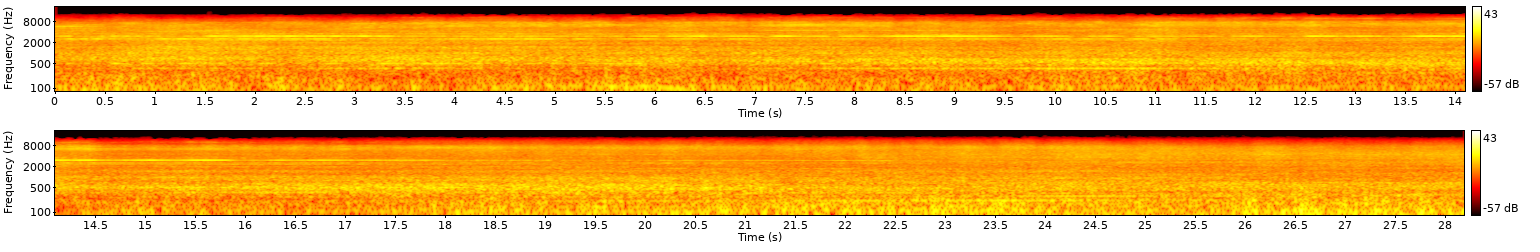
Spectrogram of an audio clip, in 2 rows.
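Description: Boeing 757-200 jet engines running steadily as the airliner rolls along the runway: a loud, even rushing noise with a faint high whine through it.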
